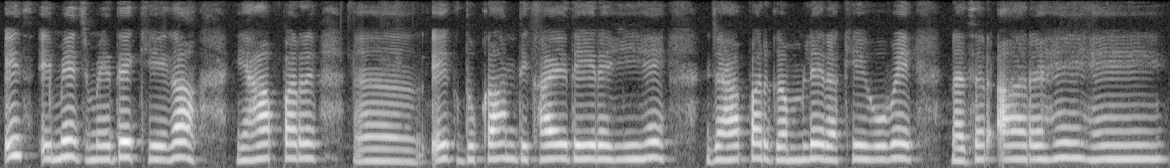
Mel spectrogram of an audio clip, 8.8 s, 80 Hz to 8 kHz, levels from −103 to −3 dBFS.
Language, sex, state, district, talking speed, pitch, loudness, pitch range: Hindi, female, Rajasthan, Jaipur, 150 wpm, 240 Hz, -19 LUFS, 235-255 Hz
